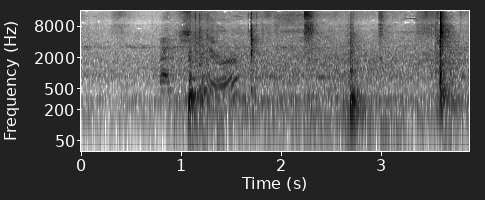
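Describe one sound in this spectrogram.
A van's rear door clicks open.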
